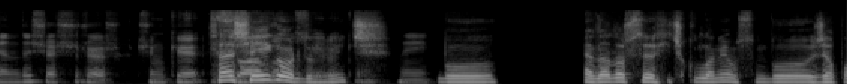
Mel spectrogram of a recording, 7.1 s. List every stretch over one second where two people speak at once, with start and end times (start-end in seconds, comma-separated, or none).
1.7-3.2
